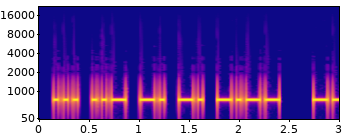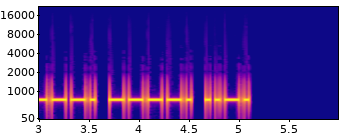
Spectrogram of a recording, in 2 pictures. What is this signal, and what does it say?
Morse code, heard as a keyed tone, about 25 wpm, 700 Hz. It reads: SUNNY 99F
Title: Common QSO Phrases Encore 25wpm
